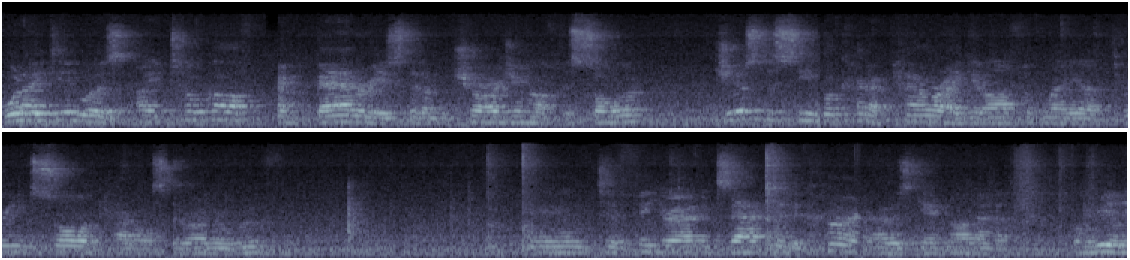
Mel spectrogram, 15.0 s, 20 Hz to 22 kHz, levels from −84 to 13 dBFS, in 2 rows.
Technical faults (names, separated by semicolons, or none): burst of packet loss; short concealed packet loss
